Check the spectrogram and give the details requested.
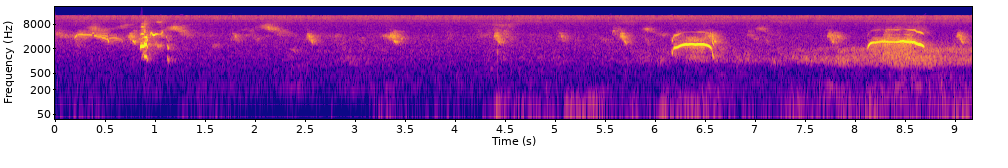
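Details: At a common buzzard nest in Tiszalök, Hungary, on 27 May 2022 at 12:32, as the mother brings food to the third chick, three short, high, arched mewing calls rise then fall, over thin small-bird chirps.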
